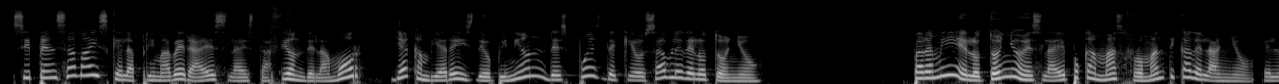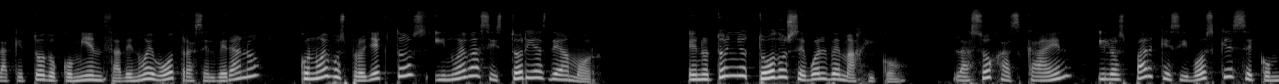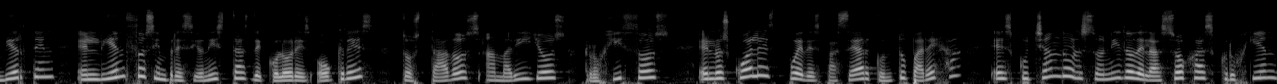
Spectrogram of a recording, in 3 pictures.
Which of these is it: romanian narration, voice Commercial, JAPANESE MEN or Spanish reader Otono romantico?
Spanish reader Otono romantico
